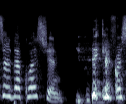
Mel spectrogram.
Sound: laughs

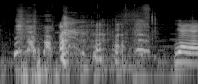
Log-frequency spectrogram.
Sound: laughs

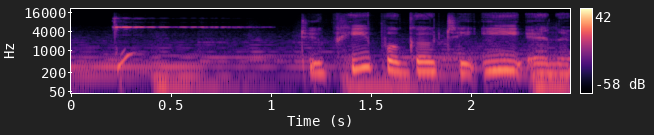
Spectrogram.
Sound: none

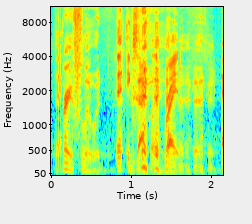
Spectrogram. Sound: laughs

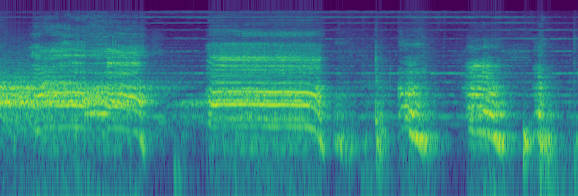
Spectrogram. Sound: argggghhhhhhh!

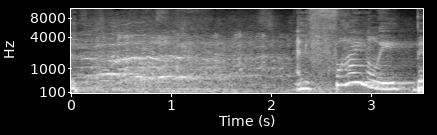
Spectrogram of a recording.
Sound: audience Laughing

